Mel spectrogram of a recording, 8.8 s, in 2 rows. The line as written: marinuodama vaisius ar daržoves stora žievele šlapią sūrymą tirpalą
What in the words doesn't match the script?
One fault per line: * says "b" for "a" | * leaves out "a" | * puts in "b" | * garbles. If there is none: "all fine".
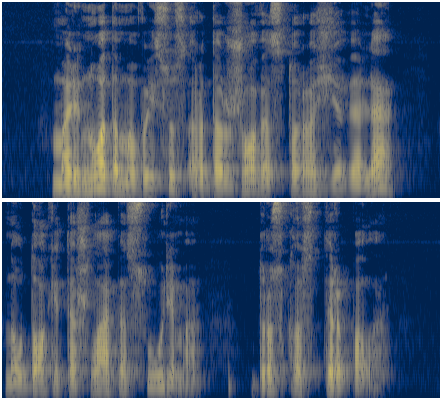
* puts in "naudokite"
* puts in "druskos"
